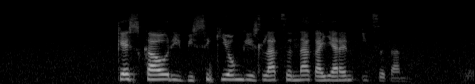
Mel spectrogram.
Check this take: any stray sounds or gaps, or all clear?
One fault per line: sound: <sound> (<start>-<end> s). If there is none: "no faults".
no faults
